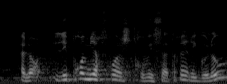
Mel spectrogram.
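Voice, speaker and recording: A man speaks at a moderate pace with a high pitch. His voice makes very wide pitch swings. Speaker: linguist, lecturer. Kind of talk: Q&A after a lecture. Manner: hesitant, repeats words.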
